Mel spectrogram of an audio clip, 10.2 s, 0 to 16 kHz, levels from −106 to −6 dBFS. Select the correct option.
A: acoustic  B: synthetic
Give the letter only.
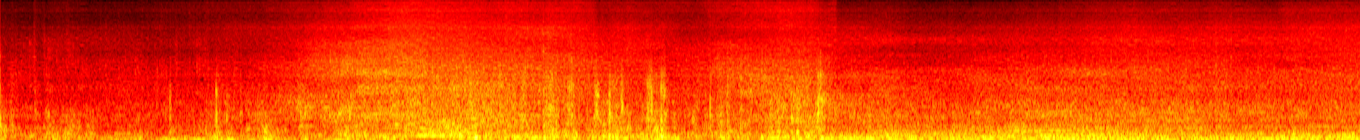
B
